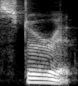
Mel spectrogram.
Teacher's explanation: And so if I'm saying stir it, for example, then this R is really at the end of stir, but also kind of at the beginning of it, stir it, because I'm linking them together.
